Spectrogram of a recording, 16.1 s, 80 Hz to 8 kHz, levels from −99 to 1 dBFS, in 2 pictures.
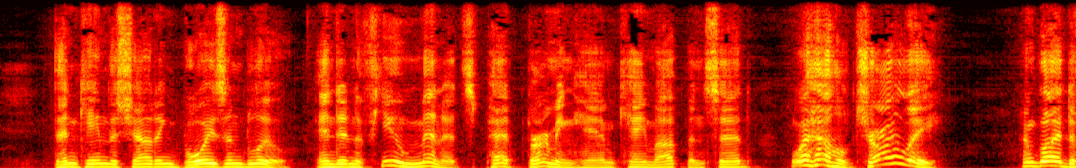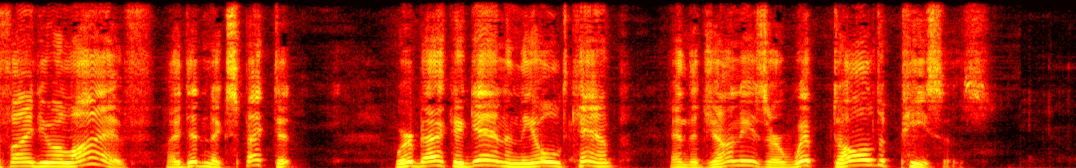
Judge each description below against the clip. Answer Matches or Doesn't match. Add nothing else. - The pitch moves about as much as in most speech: Doesn't match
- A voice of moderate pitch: Matches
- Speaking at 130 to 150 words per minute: Doesn't match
